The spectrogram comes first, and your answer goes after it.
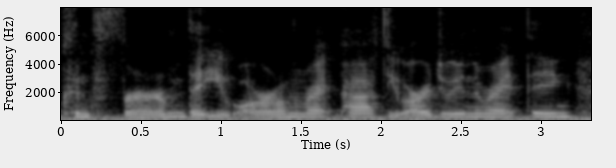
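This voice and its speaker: Room echo is audible around a woman as she talks. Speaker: tarot reader. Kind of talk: tarot reading to camera. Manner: casual.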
